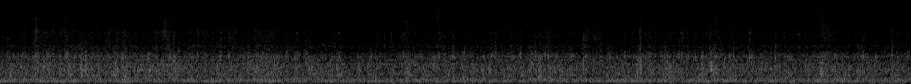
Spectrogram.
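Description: Steady low hum and hiss of kitchen background noise, with a few faint crinkles from a plastic retort pouch of tomato sauce being squeezed out with chopsticks.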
